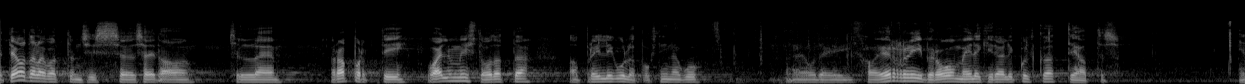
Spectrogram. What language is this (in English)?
Estonian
